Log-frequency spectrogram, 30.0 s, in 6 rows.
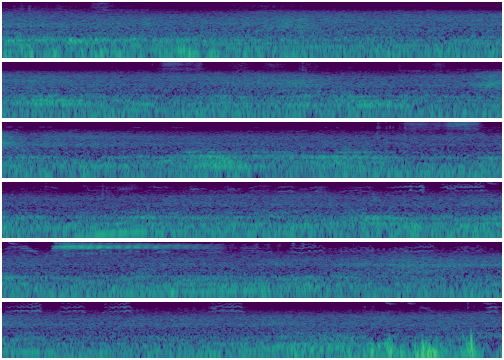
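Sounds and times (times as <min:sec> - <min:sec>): small birds chirping: 0:18.9 - 0:23.2.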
